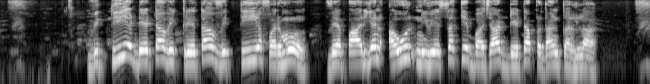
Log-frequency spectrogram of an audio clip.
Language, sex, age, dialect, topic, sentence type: Bhojpuri, male, <18, Western, banking, statement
